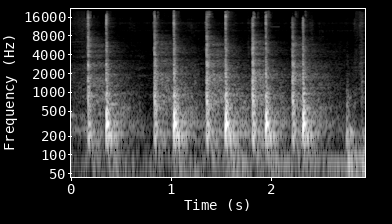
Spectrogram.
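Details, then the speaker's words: A 2018 Cub Cadet Challenger 750 UTV with 201 hours makes about six sharp double clicks in three seconds at key-crank with no cranking. The solenoid is clicking, and the battery was later found loosely connected. "like the solenoid's clicking. So what we're first going to do is measure the solenoid."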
